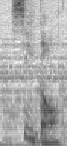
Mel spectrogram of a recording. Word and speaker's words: Seagal: a serbian citizen somehow the last name is pronounced seagull that's not surprising it's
